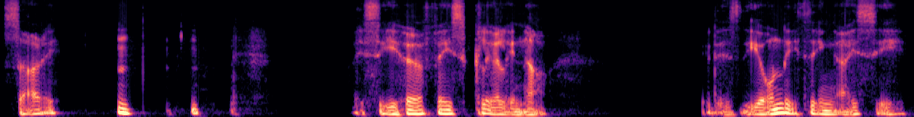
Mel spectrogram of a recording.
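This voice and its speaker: A man's voice: sits low, very slow, vocal fry, long pauses, dark tone, slightly rough, no room sound, full character voice. A man acting a haunted, passionate mountaineer in an old radio drama, telling his story in a lyrical, dramatic way. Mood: haunted, weary. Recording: old radio recording, orchestral score behind.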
